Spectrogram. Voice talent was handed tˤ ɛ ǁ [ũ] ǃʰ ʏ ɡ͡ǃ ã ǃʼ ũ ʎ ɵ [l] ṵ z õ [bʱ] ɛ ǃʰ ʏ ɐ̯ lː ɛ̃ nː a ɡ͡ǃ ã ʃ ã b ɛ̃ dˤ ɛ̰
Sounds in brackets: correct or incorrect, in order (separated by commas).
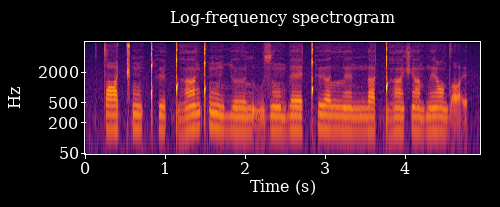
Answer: correct, correct, incorrect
